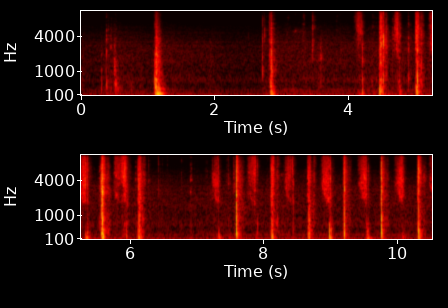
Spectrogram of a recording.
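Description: A deck of divination cards being shuffled by hand. A few isolated card taps come first, then from about four seconds in quick runs of sharp card slaps, several a second, with a brief pause in the middle.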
